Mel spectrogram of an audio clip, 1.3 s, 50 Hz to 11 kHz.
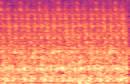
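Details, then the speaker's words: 2013 Ford F-150 3.5L EcoBoost, high-pressure fuel pump not replaced, now much quieter than the earlier loud rattle/knock: fast even light ticking over steady idle; normal direct-injection pump tick. "as you can tell it's a lot quieter now that little ticking that's normal"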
